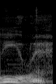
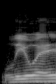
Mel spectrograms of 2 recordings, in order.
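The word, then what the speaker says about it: Liyue: last things like with the freaking pronunciation of like leeway and all that you know sometimes like the even the characters in game all pronounce it differently sometimes they say leeway or something say liu or leeway it every single character seems to pronounce it differently it's like the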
